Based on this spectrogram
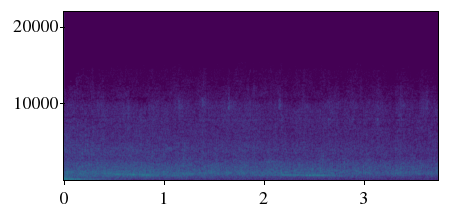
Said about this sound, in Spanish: Si lo cree, dele un aplauso de gloria a Dios. Dios se mueve en medio nuestro aquí.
